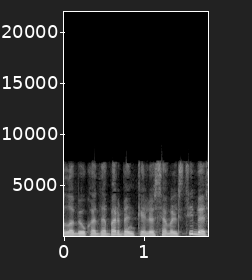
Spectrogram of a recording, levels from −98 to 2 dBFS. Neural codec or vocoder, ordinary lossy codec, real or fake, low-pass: none; AAC, 48 kbps; real; 7.2 kHz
